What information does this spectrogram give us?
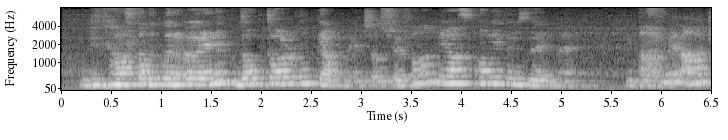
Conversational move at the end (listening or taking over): listening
